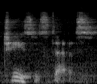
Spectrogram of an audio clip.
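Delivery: a voiceless, exasperated whisper; whispered plea. Retold or imitated. Man whispering in exasperation at his blunt sponsor. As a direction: breathe it out in disbelief.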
